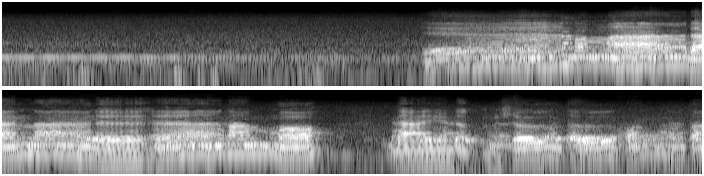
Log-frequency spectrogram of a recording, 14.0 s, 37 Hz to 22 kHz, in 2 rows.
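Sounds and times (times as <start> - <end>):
faint steady hum: 0.0 - 14.0
solo voice chanting: 4.2 - 14.0.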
